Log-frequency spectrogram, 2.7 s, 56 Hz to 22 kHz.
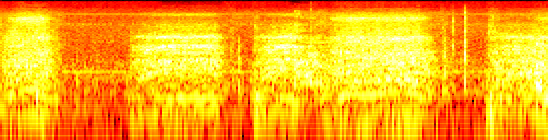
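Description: The head motor of an 18-inch remote control Dalek toy whirs in a small, close, high mechanical buzz, running in a few sustained stretches separated by brief pauses.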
